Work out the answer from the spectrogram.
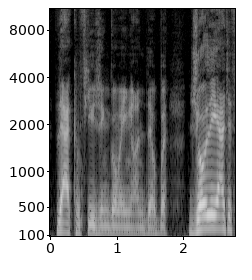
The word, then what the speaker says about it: Joliet: Jolad is how everyone pronounces it. So just remember that it's not Jolly, it's Jolie.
